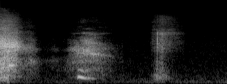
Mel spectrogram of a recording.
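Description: A forceful sneeze followed by two softer sneezes or breathy exhalations, in a quiet room.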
